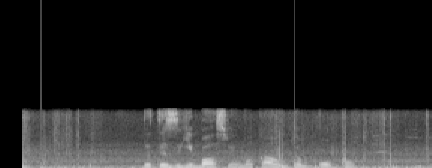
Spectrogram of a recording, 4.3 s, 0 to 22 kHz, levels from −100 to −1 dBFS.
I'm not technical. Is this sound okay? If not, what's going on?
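No. There is a DC step at 0.41 s and again at 2.94 s. At each moment the signal's resting level suddenly jumps away from zero, as if the recording's baseline were bumped, and then slowly drifts back. That sudden jump is what you hear as a short, low thump, like a knock on the microphone. The speech itself carries on unaffected; only the baseline shifts underneath it.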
